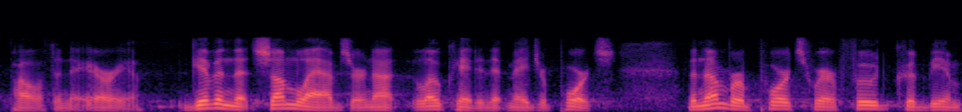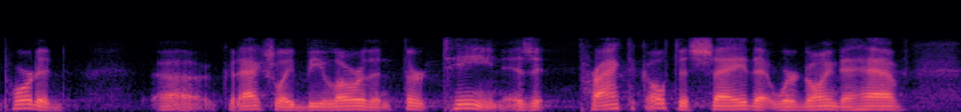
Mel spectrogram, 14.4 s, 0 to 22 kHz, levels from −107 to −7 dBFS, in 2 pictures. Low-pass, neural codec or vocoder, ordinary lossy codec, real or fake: 5.4 kHz; codec, 16 kHz in and 24 kHz out, 1 kbps, XY-Tokenizer; Opus, 24 kbps; fake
